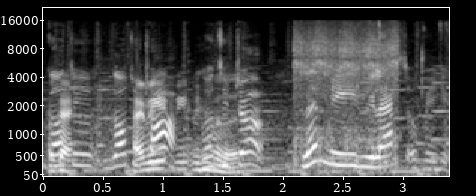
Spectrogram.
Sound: drink slurping

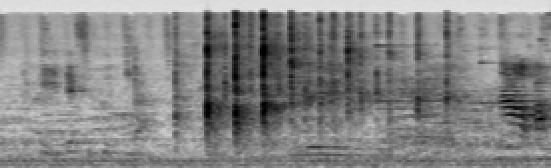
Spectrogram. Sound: clapping hands

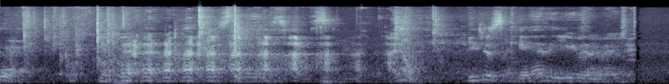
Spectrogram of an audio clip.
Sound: members laughing

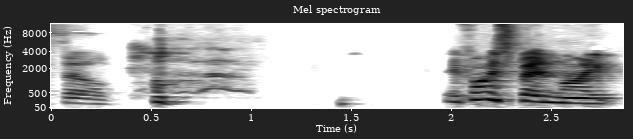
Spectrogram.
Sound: laughs

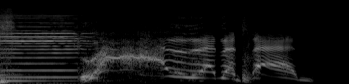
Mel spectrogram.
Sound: yelling

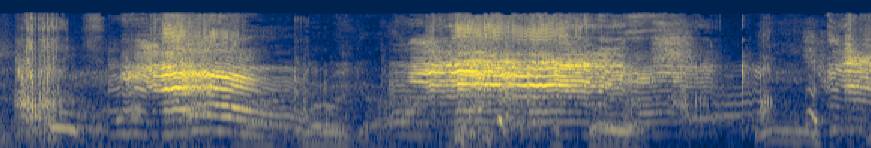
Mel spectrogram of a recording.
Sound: baby pooping sound; loud crying continues

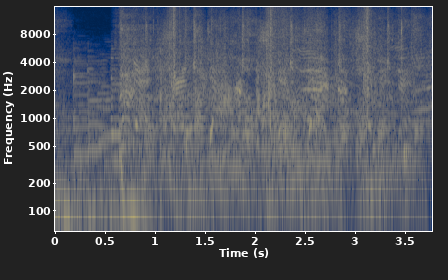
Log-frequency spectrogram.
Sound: upbeat jazz playing; both grunting

